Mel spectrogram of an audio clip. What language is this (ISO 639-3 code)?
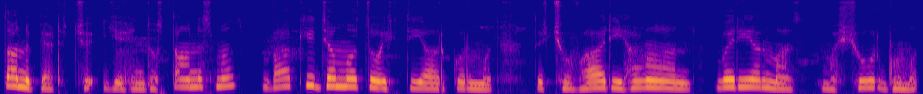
kas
